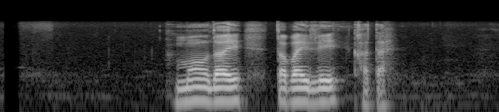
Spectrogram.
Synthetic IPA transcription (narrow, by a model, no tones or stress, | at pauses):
mʌd̪ʌjt̪ʌpaĩlekʰat̪a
